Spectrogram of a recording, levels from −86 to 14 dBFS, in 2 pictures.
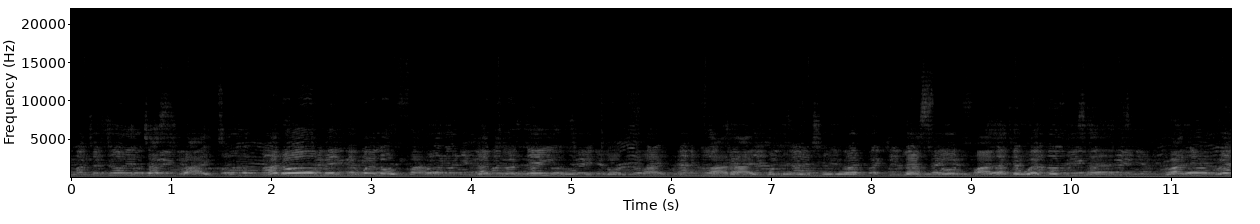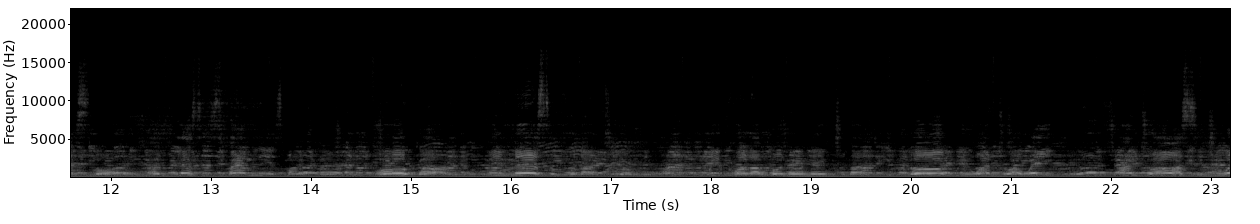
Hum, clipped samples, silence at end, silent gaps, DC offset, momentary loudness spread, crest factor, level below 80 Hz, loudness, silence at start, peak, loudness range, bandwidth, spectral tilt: none; under 0.1%; 0 s; none; under 0.1%; 12 LU; 20 dB; -62 dBFS; -42 LUFS; 0 s; -22 dBFS; 6 LU; 14.5 kHz; -4.5 dB/octave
